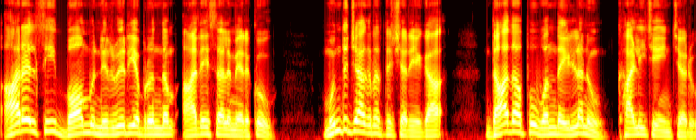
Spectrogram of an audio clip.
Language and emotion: Telugu, neutral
